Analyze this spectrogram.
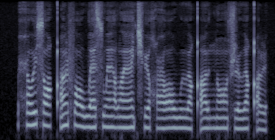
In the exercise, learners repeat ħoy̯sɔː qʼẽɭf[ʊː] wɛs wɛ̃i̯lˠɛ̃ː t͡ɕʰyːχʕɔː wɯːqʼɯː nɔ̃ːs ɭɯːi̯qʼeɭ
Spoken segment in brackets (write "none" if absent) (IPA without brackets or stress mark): ɔː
